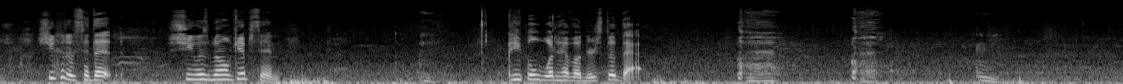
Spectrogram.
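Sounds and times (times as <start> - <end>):
speech: 0.4 - 3.0, 5.1 - 6.5, 7.4 - 7.9, 9.8 - 10.2
person coughing after something went down the wrong pipe: 7.4 - 7.9, 8.5 - 8.9
throat clearing: 7.4 - 7.9, 8.5 - 8.9.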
